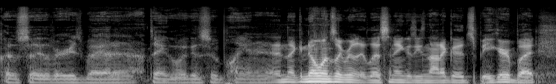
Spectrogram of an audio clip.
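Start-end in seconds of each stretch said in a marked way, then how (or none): 0.0-2.8 flat droning monotone, very quiet and low. Retelling history, imitating a man giving speeches around New England, in a monotone voice. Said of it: "this really monotone voice".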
